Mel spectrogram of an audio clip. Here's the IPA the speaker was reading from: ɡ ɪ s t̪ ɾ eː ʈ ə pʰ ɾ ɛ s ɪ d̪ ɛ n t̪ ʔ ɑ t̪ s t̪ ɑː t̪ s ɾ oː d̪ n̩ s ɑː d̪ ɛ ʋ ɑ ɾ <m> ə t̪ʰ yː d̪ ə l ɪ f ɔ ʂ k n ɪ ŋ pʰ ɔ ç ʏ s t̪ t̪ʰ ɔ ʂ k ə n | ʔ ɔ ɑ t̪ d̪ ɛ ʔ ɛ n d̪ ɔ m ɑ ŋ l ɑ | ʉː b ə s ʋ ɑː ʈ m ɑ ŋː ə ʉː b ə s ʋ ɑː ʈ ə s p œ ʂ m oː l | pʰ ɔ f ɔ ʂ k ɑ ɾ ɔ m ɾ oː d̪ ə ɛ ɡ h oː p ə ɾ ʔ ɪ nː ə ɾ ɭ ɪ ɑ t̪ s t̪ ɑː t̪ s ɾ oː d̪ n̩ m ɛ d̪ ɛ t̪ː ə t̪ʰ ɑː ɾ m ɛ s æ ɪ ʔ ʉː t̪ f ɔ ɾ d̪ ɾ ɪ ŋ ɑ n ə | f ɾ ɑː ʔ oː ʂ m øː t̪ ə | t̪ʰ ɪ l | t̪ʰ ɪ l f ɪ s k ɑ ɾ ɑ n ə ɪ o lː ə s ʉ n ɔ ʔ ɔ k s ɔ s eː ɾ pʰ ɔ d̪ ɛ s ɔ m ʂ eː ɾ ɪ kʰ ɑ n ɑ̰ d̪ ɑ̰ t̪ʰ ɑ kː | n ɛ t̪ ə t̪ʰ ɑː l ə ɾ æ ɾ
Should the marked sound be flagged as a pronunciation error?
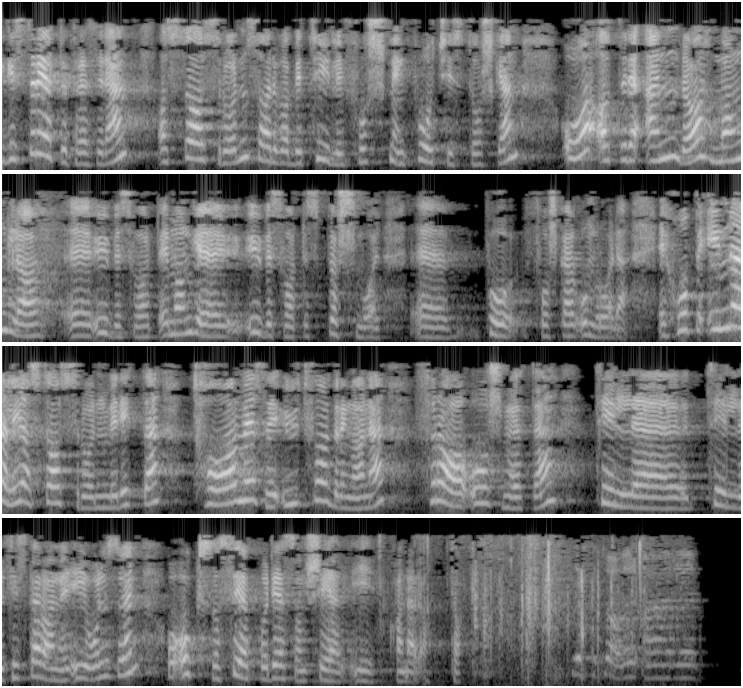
yes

